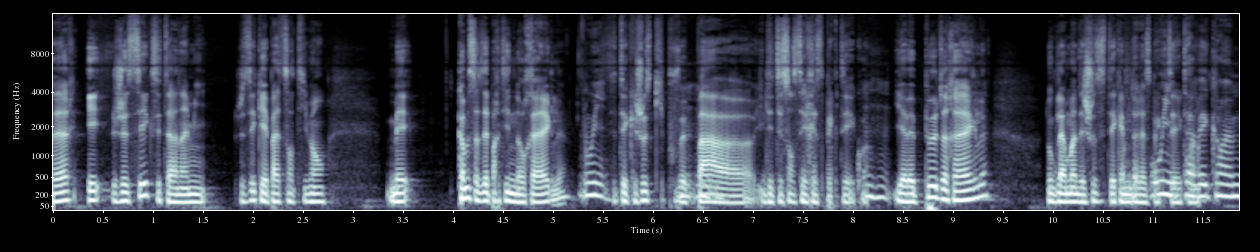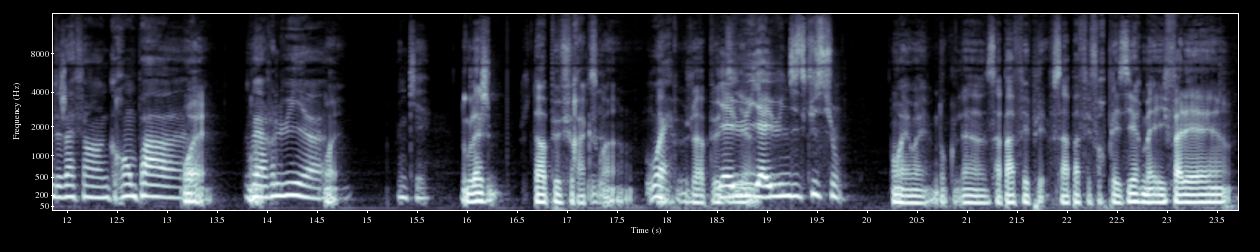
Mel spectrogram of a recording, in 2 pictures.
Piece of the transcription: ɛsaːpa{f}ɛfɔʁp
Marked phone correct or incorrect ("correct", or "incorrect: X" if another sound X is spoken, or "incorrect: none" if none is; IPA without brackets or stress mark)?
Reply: correct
